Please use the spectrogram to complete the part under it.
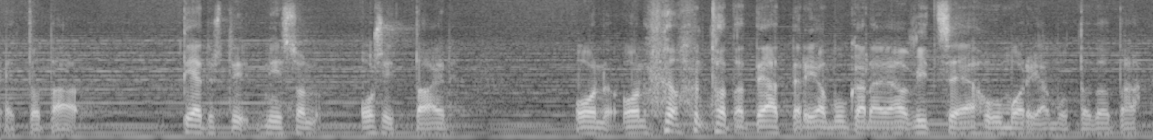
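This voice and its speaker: A man giving a thoughtful, measured documentary interview, pausing on fillers. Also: lowish voice, fairly even intonation, music in the background.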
